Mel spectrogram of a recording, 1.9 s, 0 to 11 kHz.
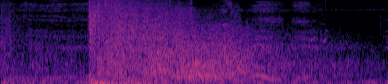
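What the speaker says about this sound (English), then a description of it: "No, that's just a really heavy ass pistol." Heavy pistol gunshot from the Yakuza Kiwami 2 video game, a single loud, sharp blast whose reverberant tail fades over about a second and a half with no talk.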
